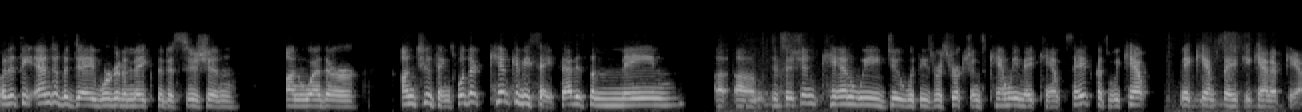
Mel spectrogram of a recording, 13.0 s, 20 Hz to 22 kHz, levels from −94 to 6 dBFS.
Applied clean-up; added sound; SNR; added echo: neural separator model SepFormer DNS4.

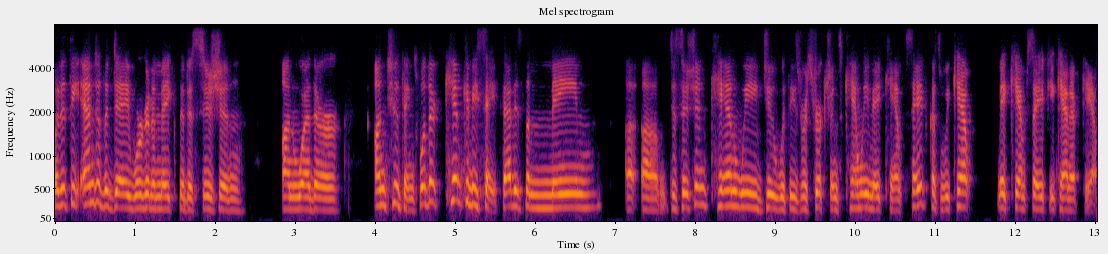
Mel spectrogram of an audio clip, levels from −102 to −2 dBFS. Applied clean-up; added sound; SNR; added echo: none; none; none; none.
